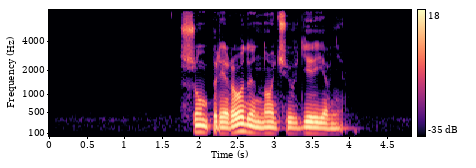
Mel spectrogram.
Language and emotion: Russian, neutral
